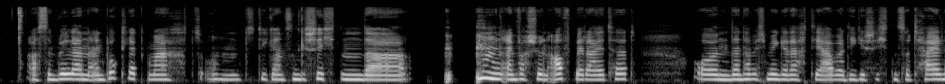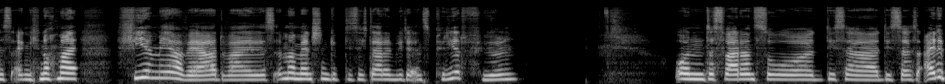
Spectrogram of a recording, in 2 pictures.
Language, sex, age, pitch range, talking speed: German, female, 20-39, 220-250 Hz, 160 wpm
